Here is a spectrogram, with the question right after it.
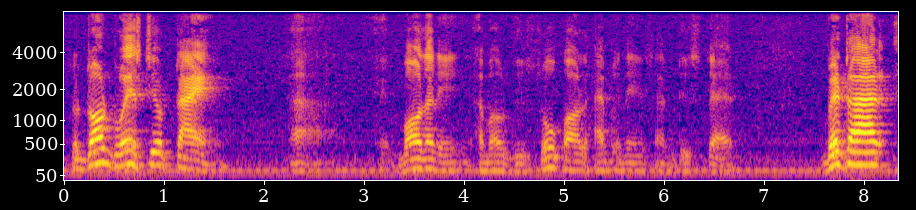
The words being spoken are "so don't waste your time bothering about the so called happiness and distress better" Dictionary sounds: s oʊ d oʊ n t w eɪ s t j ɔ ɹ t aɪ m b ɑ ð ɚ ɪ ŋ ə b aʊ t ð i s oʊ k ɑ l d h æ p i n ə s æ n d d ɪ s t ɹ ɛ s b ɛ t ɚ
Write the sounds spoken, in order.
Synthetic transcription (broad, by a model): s oʊ d oʊ n t w eɪ s t j ɔ ɹ t aɪ m b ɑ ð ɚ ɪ ŋ ə b aʊ t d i s oʊ k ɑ l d h æ p i n ə s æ n d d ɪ s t ɛ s b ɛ t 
